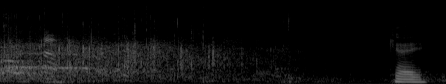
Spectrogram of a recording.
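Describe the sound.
A church audience applauds with a dense, steady wash of clapping that gradually thins and fades over several seconds, after which a single voice begins to speak.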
